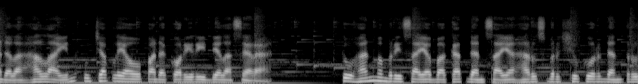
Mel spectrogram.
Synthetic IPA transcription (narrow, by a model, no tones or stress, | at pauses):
dalahɦalːaɪnut͡ʃap̚leawpadakoɾiɾidelaseɾa̰ | t̪uɦanməmbəɾisajabakat̪̚dansajaɦaɾʊsbərʃukʊrdant̪əɾu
